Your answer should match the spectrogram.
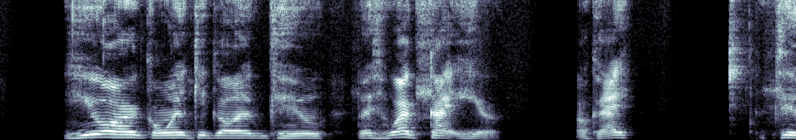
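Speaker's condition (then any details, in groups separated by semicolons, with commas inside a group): Cerebral palsy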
